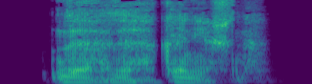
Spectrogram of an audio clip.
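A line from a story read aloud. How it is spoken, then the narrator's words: Mutter. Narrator (Russian): пробормотал он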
